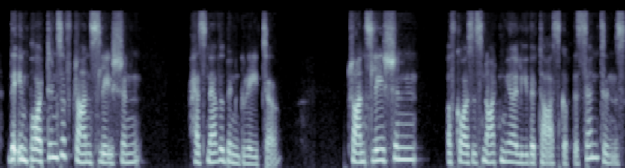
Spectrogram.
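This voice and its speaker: A woman with a Keralan accent speaks with long, frequent pauses. The sound is dry and close with no echo, over a quiet background. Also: medium pitch for a woman, ordinary pitch variation, moderate pace. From India, Kerala. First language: Malayalam. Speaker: literary translator and English professor. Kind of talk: academic lecture. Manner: halting, many fillers.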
